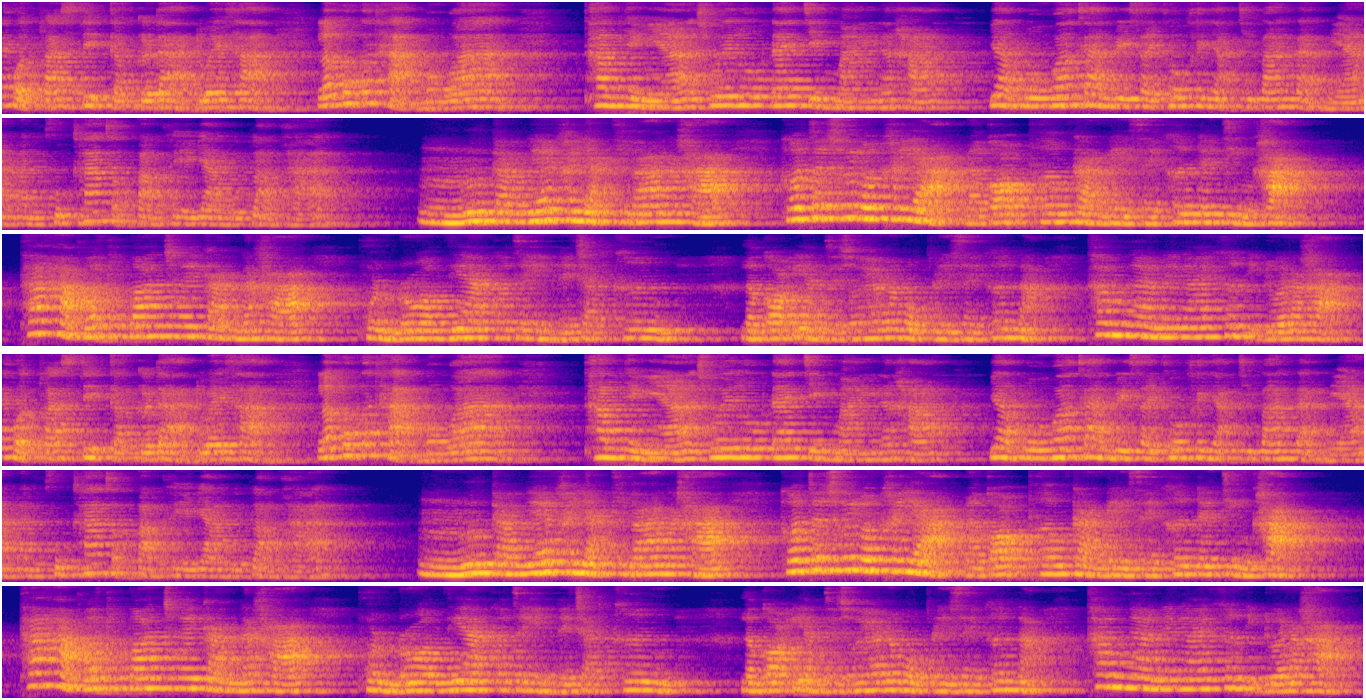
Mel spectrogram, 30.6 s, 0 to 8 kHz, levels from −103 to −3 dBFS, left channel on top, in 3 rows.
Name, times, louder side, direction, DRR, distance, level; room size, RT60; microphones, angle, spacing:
voice 1, 0.0-4.1 4.4-7.0 7.4-12.7 21.1-21.2, right 1 dB, ahead, -6 dB, 0.8 m, -25 dB
voice 2, 13.3-19.9 20.6-22.7 23.1-25.4 26.0-28.2 28.6-30.5, equal, 55° right, -10 dB, 1.3 m, -20 dB
5.3 x 2.1 x 4.5 m, 1.1 s
head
